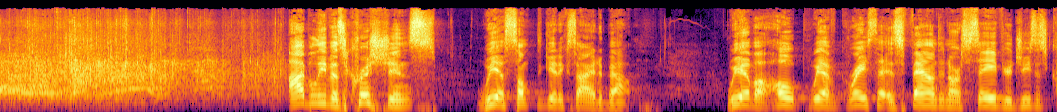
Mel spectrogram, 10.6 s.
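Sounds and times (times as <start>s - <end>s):
audience clapping: 0.0s - 3.2s
speech: 2.9s - 6.4s, 7.3s - 10.5s.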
